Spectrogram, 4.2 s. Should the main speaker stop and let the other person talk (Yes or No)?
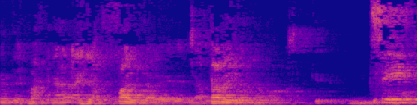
Yes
